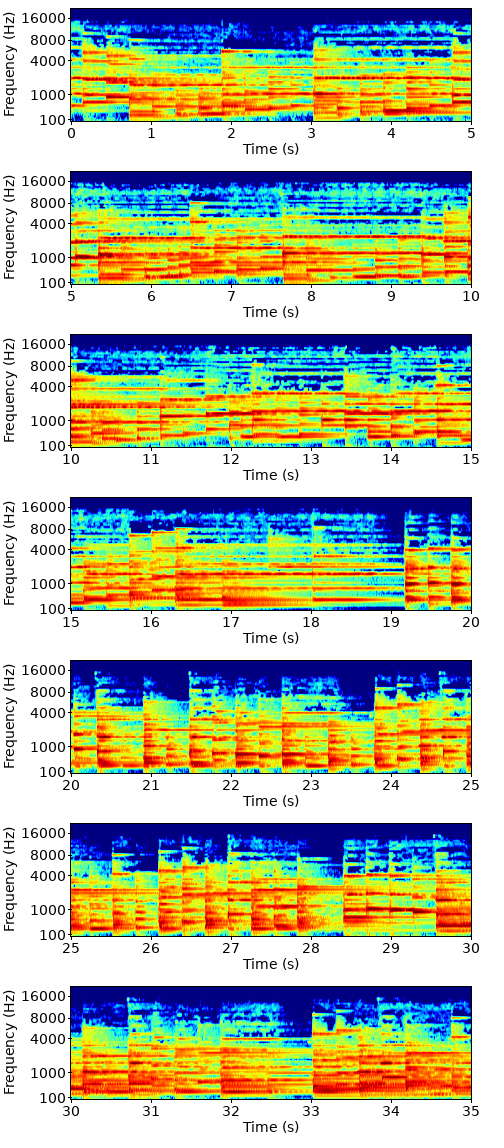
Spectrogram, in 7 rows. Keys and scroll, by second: 8.3 w, 11.9 l, 18.5 r, 26.0 g, 31.3 w.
